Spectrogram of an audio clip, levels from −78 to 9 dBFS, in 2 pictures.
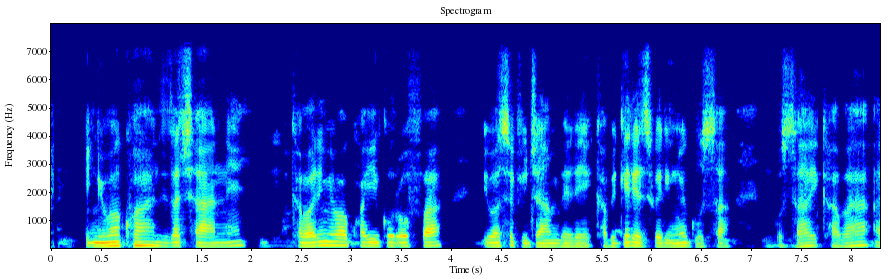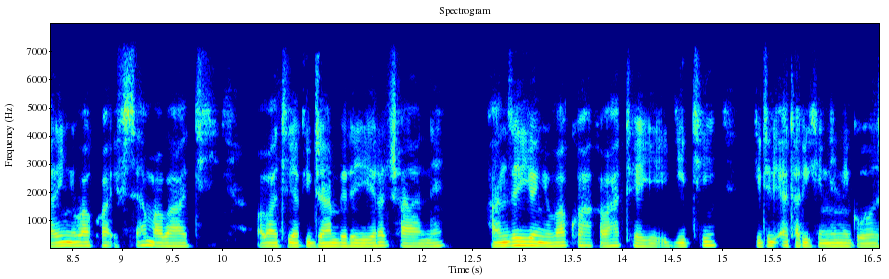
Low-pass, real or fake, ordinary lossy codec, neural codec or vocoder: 7.2 kHz; fake; AAC, 48 kbps; codec, 16 kHz in and 24 kHz out, 2.2 kbps, FireRedTTS-2 codec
